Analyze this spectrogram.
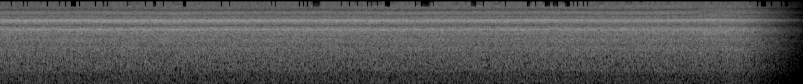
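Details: A Patagonian lancehead from Argentina hisses in one long, unbroken, breathy rush. It stays level for about seven seconds, then fades away at the end.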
